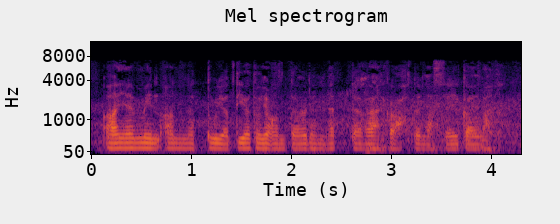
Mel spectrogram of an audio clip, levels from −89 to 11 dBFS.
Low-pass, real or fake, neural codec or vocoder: 7.2 kHz; real; none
